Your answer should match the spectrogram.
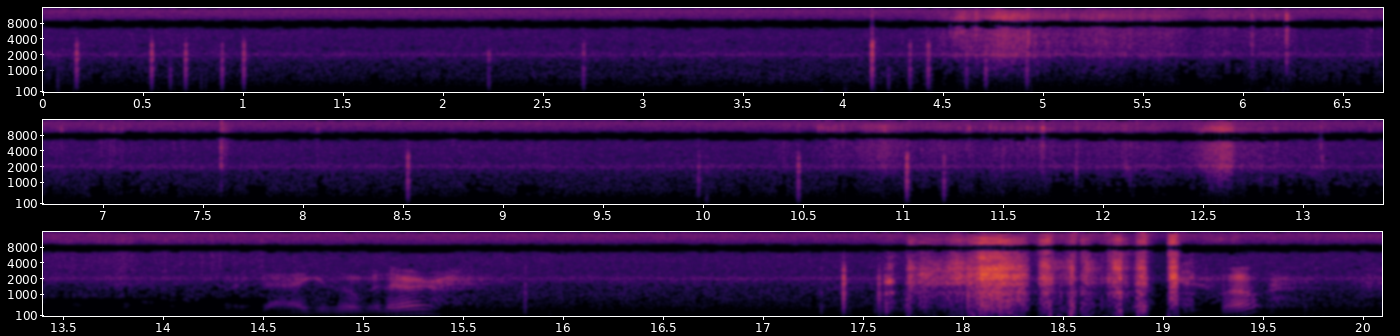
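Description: Mostly quiet outdoor air with a faint steady hiss and scattered small clicks and rustles; near the end a louder burst of crackling, footsteps crunching through dry fallen leaves.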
